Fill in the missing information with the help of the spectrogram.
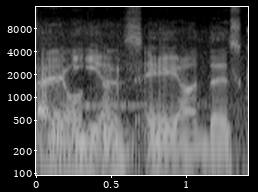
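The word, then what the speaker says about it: Aeon Disk: Yeah, Eon 730, Eon Disc removed from the game, Eon Disc pronounced Aeon Disc.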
